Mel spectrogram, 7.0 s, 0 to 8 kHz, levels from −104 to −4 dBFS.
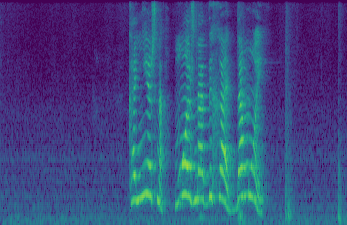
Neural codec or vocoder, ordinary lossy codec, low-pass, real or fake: none; none; none; real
